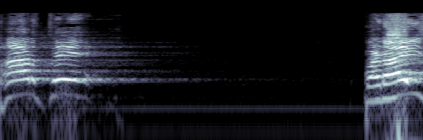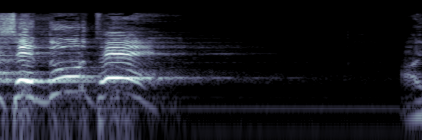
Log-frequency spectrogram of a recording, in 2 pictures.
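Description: An elderly man speaks forcefully into a microphone, his voice echoing over loudspeakers.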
